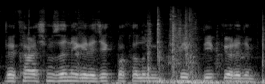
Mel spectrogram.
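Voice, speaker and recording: A man's voice: on the high side, little pitch movement, a little fast, heavy background noise. A young man commenting on his own gameplay, grumbling and exasperated, muttering and then burst into frustration. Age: young adult. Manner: grumbling, exasperated, swears he's bursting with curiosity. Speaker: gaming channel host. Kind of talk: let's-play commentary.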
